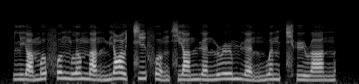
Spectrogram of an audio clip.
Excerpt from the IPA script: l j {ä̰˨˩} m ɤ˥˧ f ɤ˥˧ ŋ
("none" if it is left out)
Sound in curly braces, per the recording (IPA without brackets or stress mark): ä̰˨˩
